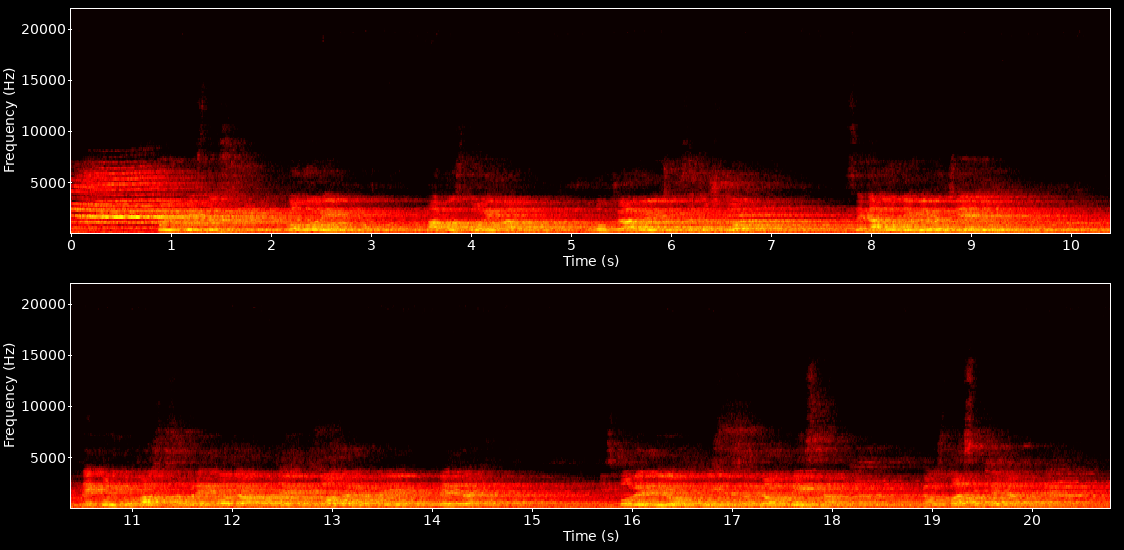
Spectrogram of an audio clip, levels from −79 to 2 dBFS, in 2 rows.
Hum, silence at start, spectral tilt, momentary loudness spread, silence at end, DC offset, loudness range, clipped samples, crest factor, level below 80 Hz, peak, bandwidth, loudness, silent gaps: none; 0 s; -5.5 dB/octave; 9 LU; 0 s; under 0.1%; 2 LU; under 0.1%; 18 dB; -48 dBFS; -10 dBFS; 13.5 kHz; -27 LUFS; none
